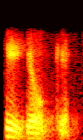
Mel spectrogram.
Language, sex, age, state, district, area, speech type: Hindi, male, 18-30, Rajasthan, Jodhpur, urban, conversation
